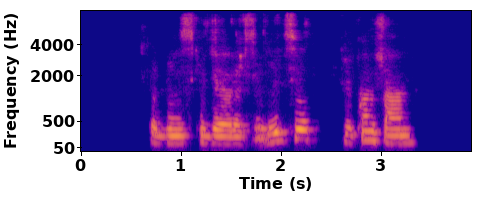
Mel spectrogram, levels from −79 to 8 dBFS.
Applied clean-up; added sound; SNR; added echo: neural mask model Resemble Enhance denoiser.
